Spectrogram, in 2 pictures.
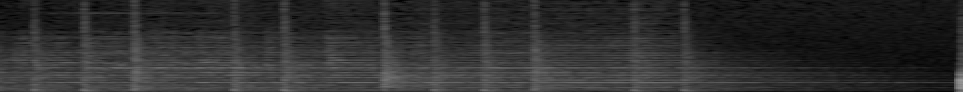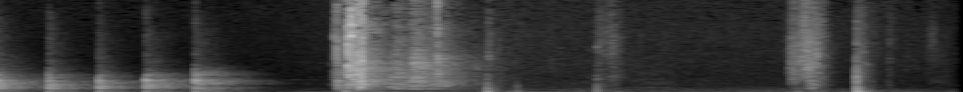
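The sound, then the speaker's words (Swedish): A quick run of five loud knocks on a bedroom door by a father waking his child one morning, followed by a few heavier scattered thuds, after a stretch of soft rhythmic tapping over a humming tonal background. “En morgon knackade pappa på min dörr för att väcka mig.”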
